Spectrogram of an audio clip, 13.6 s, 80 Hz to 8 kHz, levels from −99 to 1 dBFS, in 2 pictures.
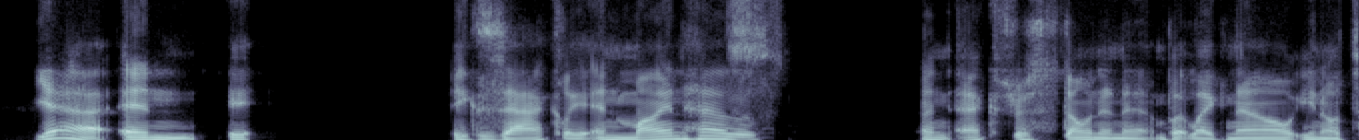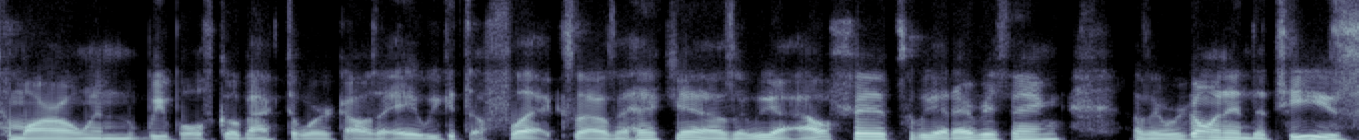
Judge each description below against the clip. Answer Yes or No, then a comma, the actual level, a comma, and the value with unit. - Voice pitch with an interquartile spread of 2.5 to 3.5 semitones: No, average, 4.1 semitones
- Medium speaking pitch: No, low, 115 Hz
